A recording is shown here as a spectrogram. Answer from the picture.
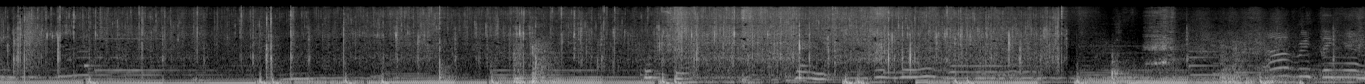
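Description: Burger patties frying in shallow oil in a pan, a steady sizzle with frequent small pops. Background music plays over it.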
